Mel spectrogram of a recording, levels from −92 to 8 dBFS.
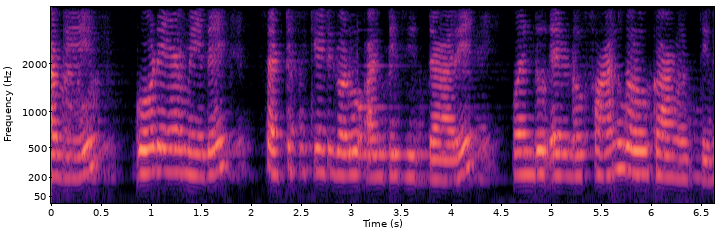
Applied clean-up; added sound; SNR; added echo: neural mask model DeepFilterNet 3.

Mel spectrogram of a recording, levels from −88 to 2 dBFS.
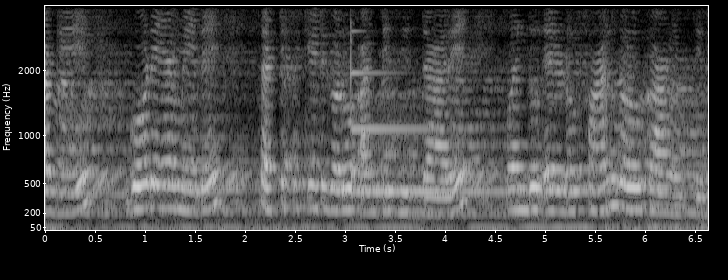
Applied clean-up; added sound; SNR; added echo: none; Glass; 12 dB; reverberation time 2.5 s.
